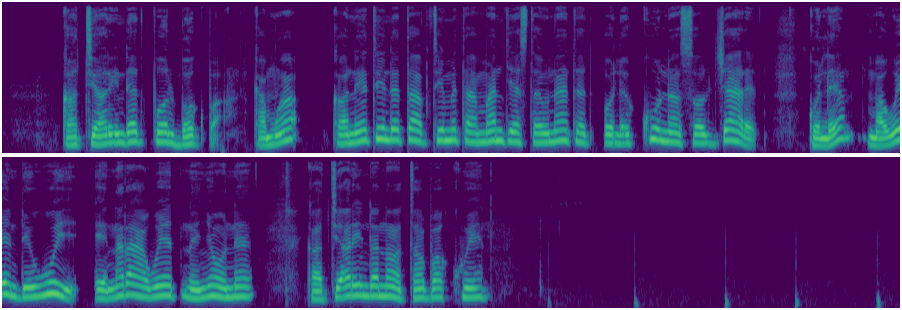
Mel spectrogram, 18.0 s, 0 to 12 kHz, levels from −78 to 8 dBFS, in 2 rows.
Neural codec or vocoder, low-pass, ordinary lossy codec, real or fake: vocoder, 24 kHz, 100 mel bands, Vocos; 10.8 kHz; none; fake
